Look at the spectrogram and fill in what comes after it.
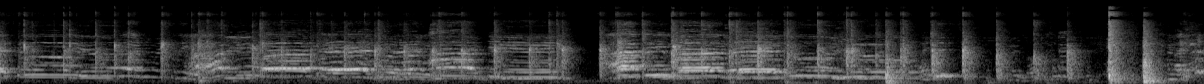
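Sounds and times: group singing: 0.0 - 9.5
rhythmic hand clapping: 0.0 - 11.4.

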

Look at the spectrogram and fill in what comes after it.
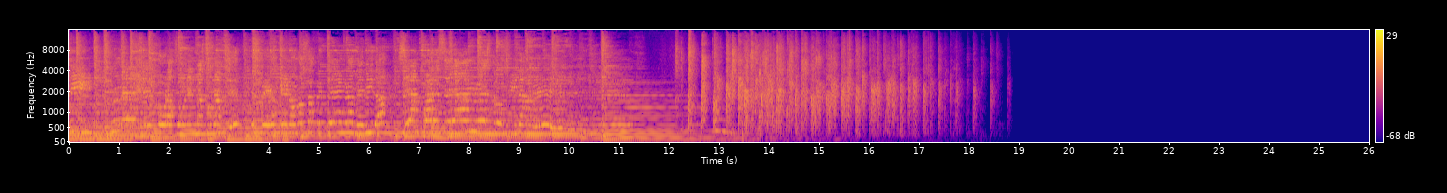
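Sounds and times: person singing: 0.0 - 11.5
acoustic guitar: 0.0 - 13.7
hand clapping: 12.1 - 18.9.

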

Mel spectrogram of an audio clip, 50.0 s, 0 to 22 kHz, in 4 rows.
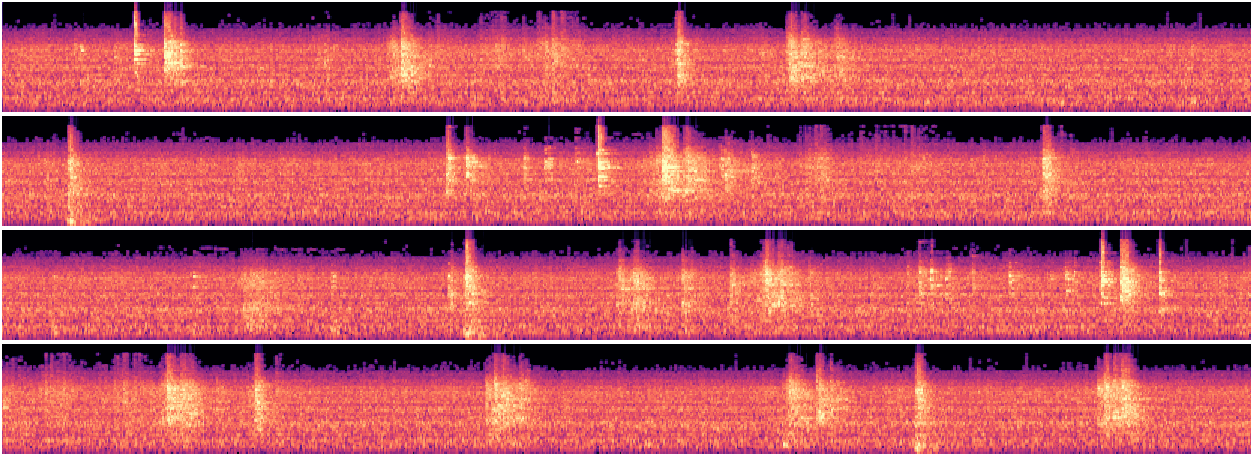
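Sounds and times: loud machinery din: 0.0 - 15.2, 16.9 - 30.1, 31.2 - 41.2
sharp metal clanks and bangs: 1.2 - 2.0, 3.1 - 6.0, 16.9 - 22.0, 34.0 - 40.4.

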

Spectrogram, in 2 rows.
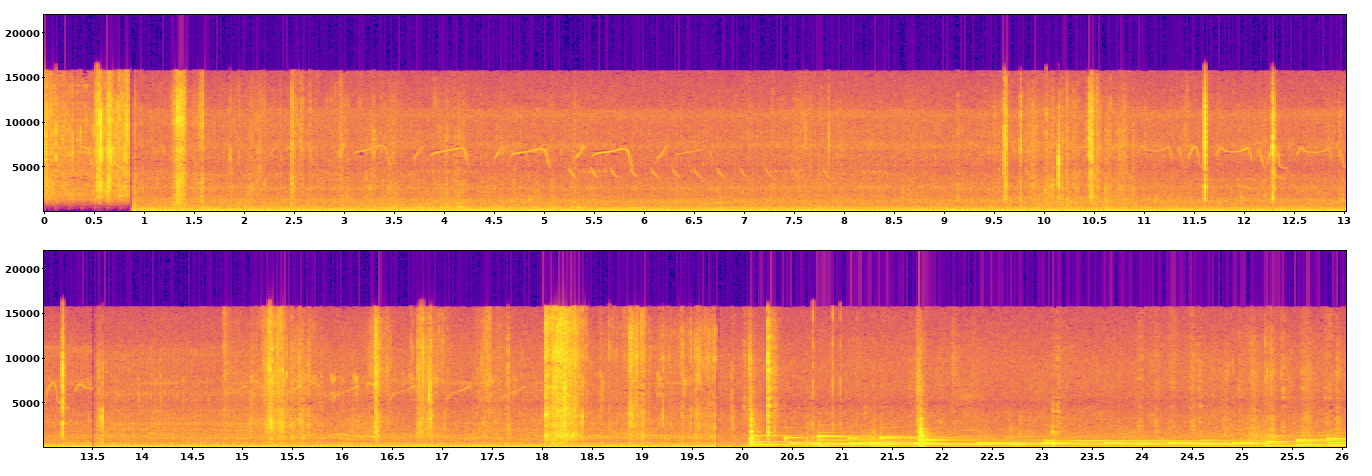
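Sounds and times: steady low hum: 0.9 - 26.0
bird chirping: 2.9 - 8.5, 10.9 - 14.2, 20.4 - 26.0.

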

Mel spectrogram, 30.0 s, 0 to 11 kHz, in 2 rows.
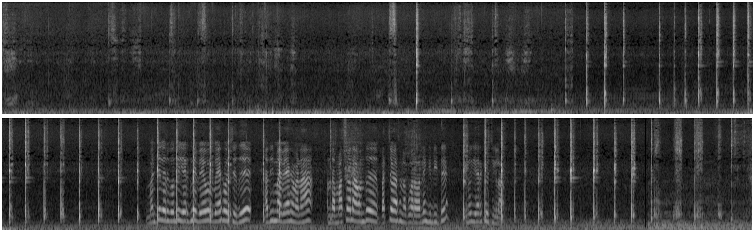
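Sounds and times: metal spatula scraping a pan: 0.0 - 6.2, 6.9 - 30.0
faint sizzle from pan: 0.0 - 30.0
spatula tapping on pan: 11.6 - 20.7, 24.2 - 27.8.

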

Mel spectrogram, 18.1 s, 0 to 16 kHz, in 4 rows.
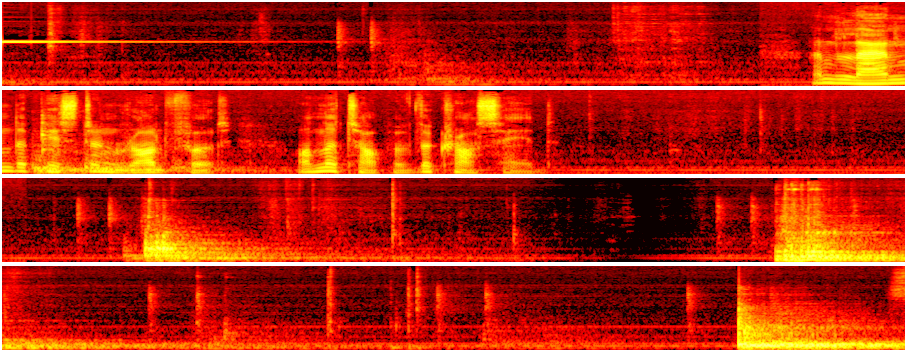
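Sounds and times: deep drum hits: 3.8 - 9.2, 12.9 - 14.3, 17.2 - 18.0
sustained low tone: 3.8 - 9.2.

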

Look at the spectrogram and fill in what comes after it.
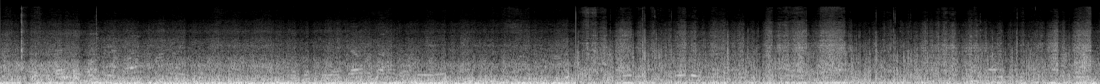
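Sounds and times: train rumbling: 0.0 - 11.0
wind buffeting microphone: 0.0 - 11.0
faint voices: 0.3 - 8.2.

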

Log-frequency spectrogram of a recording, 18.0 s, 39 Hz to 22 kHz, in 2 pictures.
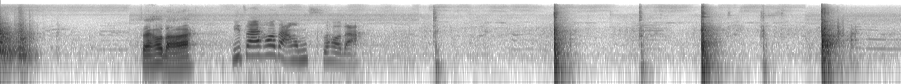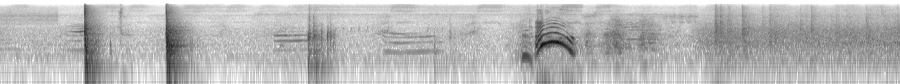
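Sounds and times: cleaver chopping on board: 10.7 - 11.0.

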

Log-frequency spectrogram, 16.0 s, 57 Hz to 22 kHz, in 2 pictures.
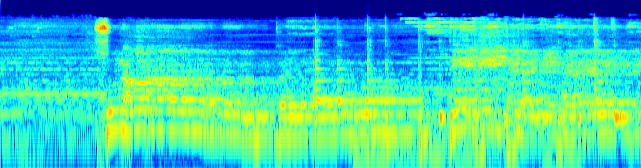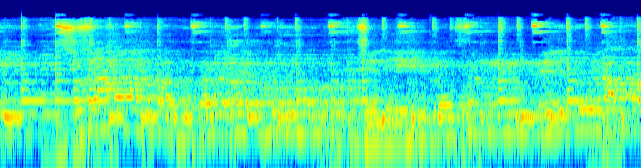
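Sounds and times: harmonium chords: 0.0 - 16.0
tabla drumming: 2.6 - 16.0.

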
